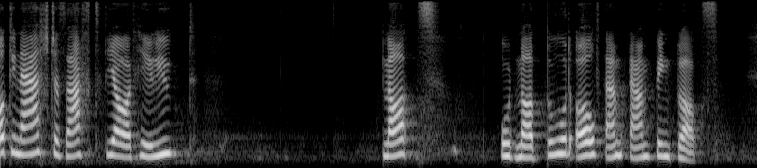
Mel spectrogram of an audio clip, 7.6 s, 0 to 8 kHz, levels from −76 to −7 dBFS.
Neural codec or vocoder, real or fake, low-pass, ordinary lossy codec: codec, 16 kHz, 0.5 kbps, FunCodec, trained on LibriTTS, 25 frames a second; fake; none; none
